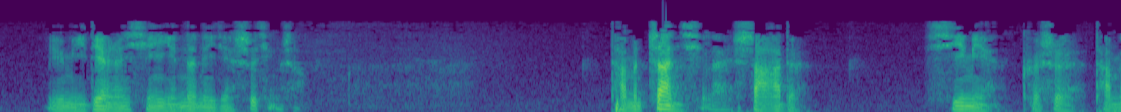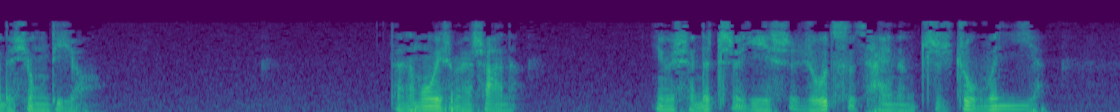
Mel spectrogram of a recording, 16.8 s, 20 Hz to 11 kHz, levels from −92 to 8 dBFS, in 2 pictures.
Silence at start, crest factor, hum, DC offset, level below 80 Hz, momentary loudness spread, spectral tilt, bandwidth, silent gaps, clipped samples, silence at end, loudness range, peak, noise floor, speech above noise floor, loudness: 0.35 s; 28 dB; none; under 0.1%; -48 dBFS; 14 LU; -8 dB/octave; 5.8 kHz; none; under 0.1%; 0.55 s; 9 LU; 0 dBFS; -62 dBFS; 37 dB; -25 LUFS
